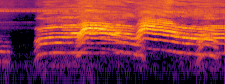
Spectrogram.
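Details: Resident cats at night threaten each other in a drawn-out, eerie wail. After a brief quiet start, one continuous harmonic yowl runs with three rising, strained swells about a second apart.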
